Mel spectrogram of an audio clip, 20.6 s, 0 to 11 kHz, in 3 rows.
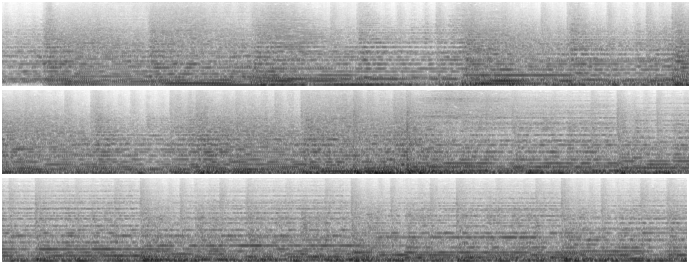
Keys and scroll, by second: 2.6 ctrl+i, 6.4 ctrl+i.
